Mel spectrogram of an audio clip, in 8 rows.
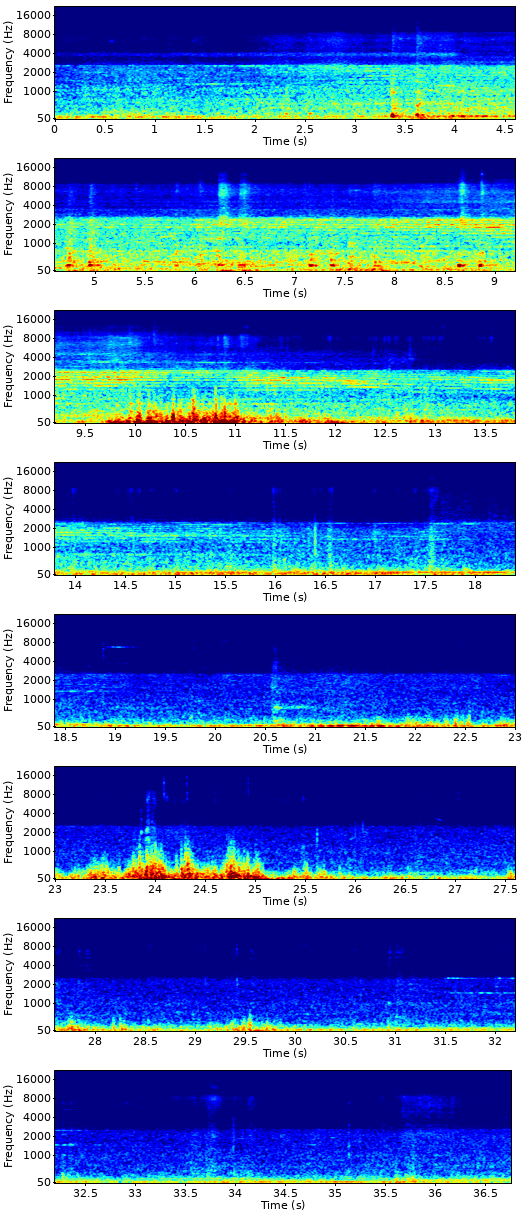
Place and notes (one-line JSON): {"title": "Smithfield, Dublin, Ireland", "date": "2011-07-18 12:03:00", "description": "A public square in Dublin, Smithfield, that is supposed to be a quiet space, but is constantly under construction. Teenagers from the are that I have worked with have no memory of this square without the sounds of construction.", "latitude": "53.35", "longitude": "-6.27", "altitude": "21", "timezone": "Europe/Dublin"}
